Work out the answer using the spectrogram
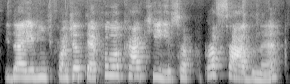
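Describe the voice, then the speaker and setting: High-voiced teacher woman. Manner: patient, checks in with "tá?" after nearly every phrase; spells out examples slowly and clearly. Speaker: English teacher. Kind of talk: online grammar lesson.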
